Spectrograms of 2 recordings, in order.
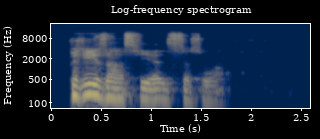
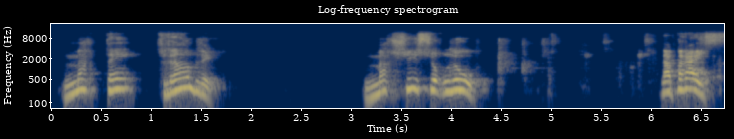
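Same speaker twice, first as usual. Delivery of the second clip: loud, high, slow name calling; booming prize announcer; 6 semitones higher, 6 dB louder, slower than usual. Acted. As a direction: announce the title to the room. Announcing nominees.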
